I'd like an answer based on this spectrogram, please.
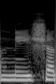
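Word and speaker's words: nation: कि शी अब टी आई है तो इसका उच्चारण भी श रहेगा नेशन में है तो टीआई को भी हम श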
